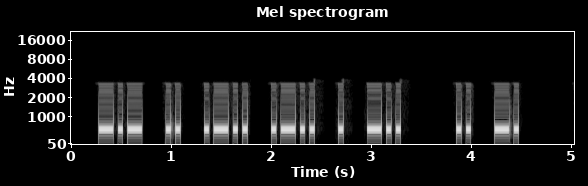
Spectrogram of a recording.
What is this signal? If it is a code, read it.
Morse code, heard as a keyed tone, about 25 wpm, spaced as for 20 wpm, 550 Hz. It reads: KILLED IN
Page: news-headlines-in-morse-code-at-20-wpm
